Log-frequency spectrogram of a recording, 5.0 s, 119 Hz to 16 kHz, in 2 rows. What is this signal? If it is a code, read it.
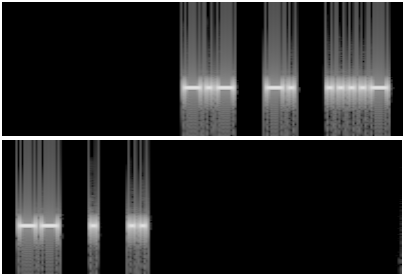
Morse code, heard as a keyed tone, about 36 wpm, spaced as for 25 wpm, 700 Hz. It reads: KN4MEI
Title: USA Call Signs - 6 Characters - 2x Character Spacing - 35wpm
